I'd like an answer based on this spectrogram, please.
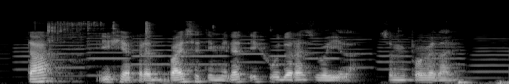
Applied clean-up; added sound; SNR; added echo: classical method log-MMSE.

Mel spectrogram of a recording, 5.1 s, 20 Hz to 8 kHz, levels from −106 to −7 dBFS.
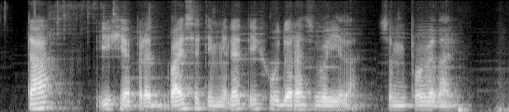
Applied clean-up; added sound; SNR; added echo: neural separator model SepFormer DNS4.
